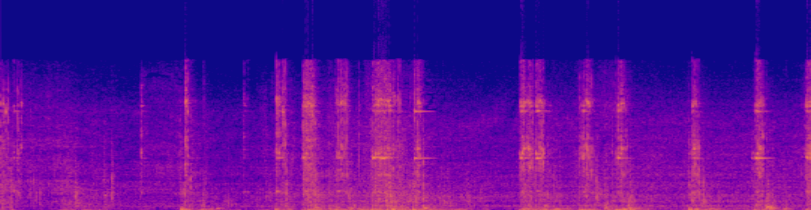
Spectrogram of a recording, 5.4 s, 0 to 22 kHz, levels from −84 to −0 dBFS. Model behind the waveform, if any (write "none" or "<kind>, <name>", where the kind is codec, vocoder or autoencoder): none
